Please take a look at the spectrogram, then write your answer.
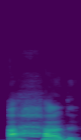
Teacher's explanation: احد اس کو یہاں پہ جو ہا آ رہا ہے اس کو حلق کے وسط سے ادا کریں گے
